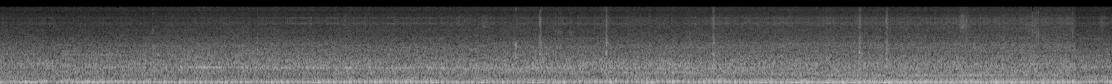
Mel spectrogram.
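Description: Supercharged 3.8-litre GM 3800 (L67) V6 of a 1999 Pontiac Grand Prix GTP idling steadily through an exhaust with no mufflers, a constant low hum.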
